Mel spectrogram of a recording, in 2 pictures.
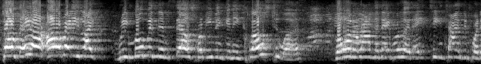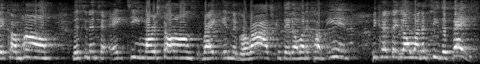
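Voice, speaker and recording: High-voiced woman hosting in an echoey room. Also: brisk. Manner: animated, direct, asks the room to confirm. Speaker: host of a relationship therapy talk show. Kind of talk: lively advice talk to an audience. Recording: roomy, echoing live event space.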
